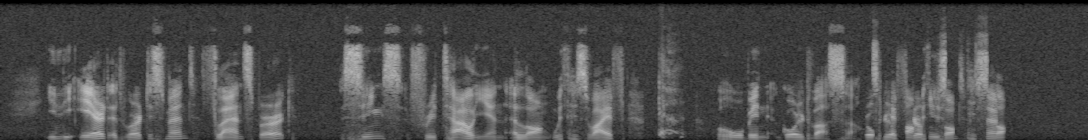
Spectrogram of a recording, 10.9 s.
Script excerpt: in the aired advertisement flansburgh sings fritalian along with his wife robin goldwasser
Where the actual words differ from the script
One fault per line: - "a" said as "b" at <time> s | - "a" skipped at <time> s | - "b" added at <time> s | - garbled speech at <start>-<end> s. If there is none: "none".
- garbled speech at 8.6-10.0 s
